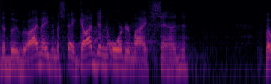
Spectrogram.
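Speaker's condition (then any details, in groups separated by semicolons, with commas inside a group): Cleft lip and palate; called hair lip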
